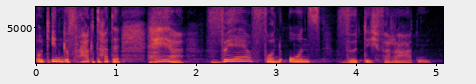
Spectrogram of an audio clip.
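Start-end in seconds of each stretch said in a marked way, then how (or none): 1.4-5.0 slow, softer, half-whispered asking; intimate, slowed murmur; hushed question. Acted. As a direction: ask it confidentially, close to the master. Disciple leaning on Jesus asks privately.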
